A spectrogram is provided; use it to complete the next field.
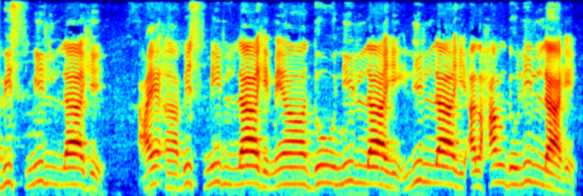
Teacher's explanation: دغه د الله لام که په قرآن مجید کې راشي او د دنه ما قبل کسره وي، زیر وي مخکې طرف ته، نو دغه د الله لام کې به بل چل کوو، ترقیق باریک به وایو. د ژبې ویښ په ښکته پاتې کېږي، د ژبې منځ به ښکته پاتې کېږي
